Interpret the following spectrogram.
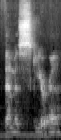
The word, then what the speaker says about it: Themyscira: There is one action scene on the beaches of Themyscira. Did I pronounce that right?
